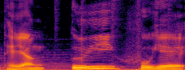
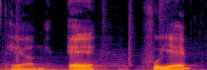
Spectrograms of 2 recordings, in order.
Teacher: this one 태양의 후예 would be the literal pronunciation of the word 의 but then in spoken Korean it's often pronounced as 태양[에] 후예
